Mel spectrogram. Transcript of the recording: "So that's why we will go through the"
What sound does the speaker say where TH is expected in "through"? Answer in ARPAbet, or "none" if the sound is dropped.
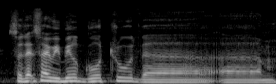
T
